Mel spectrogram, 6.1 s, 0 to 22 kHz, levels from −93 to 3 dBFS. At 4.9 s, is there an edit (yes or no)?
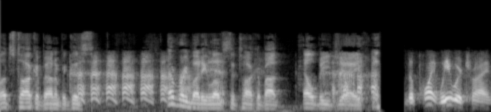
yes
